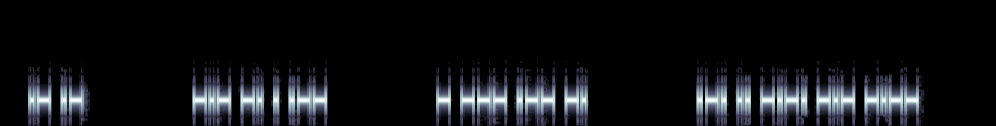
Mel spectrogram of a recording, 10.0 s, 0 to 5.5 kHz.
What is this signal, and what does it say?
Morse code, heard as a keyed tone, about 30 wpm, 550 Hz. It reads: AA KNEW TOWN RICKY
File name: Ultimate Word List / 30WPM Ultimate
